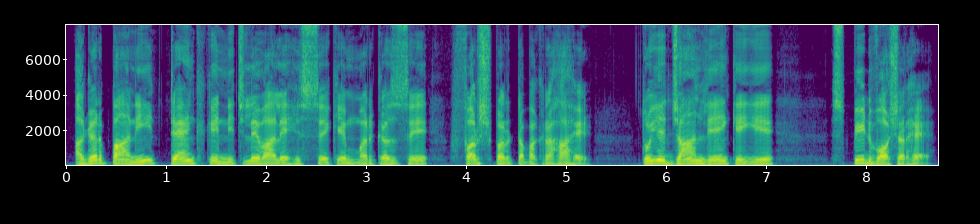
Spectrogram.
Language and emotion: Urdu, neutral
